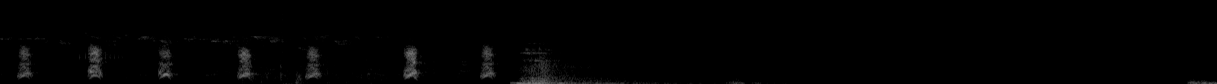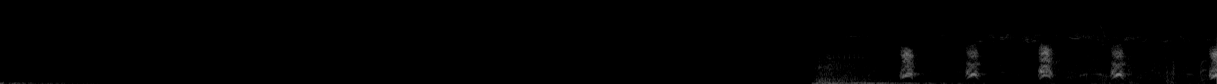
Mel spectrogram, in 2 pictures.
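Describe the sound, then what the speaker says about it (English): Dog barking in Kingdom Come: Deliverance 2, a rapid run of sharp, fairly close barks, then a long stretch of near silence with a couple of dull thuds, before the barking starts again near the end. "What's that dog making such a fuss about?"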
